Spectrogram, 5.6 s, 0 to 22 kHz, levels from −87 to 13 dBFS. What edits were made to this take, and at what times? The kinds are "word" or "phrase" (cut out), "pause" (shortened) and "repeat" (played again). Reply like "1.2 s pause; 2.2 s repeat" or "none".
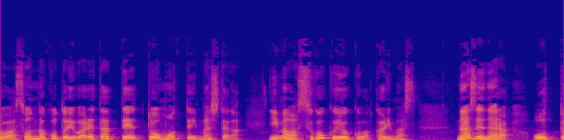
none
